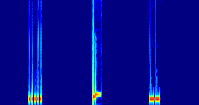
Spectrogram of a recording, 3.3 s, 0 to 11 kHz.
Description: Morse code, heard as a keyed tone, about 50 wpm, 700 Hz. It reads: 5 M
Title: Single Letter-Number 50wpm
